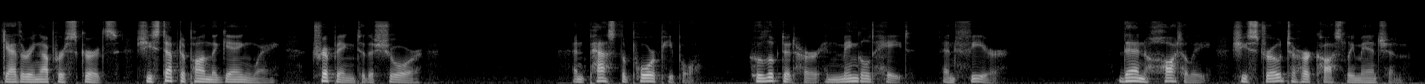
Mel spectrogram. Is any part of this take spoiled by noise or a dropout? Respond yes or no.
no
